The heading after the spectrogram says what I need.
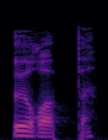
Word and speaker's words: Europe: Remember this final it's not really present. It only gives you the possibility to pronounce this P, PP at the end, okay? Europe.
